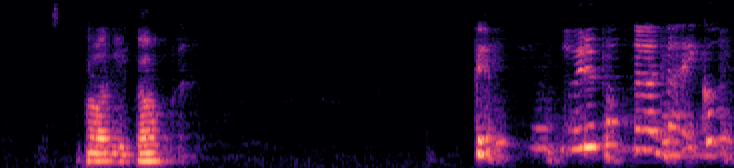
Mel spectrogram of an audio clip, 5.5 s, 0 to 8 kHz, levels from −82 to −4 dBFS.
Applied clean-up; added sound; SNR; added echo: neural mask model DeepFilterNet 3.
